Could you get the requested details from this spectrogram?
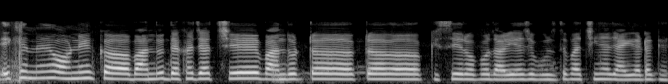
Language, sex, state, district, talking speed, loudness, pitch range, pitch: Bengali, female, Jharkhand, Jamtara, 135 wpm, -15 LUFS, 235-265 Hz, 245 Hz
